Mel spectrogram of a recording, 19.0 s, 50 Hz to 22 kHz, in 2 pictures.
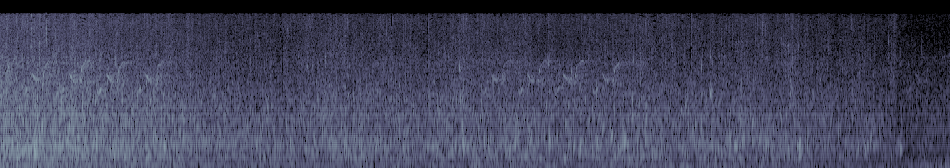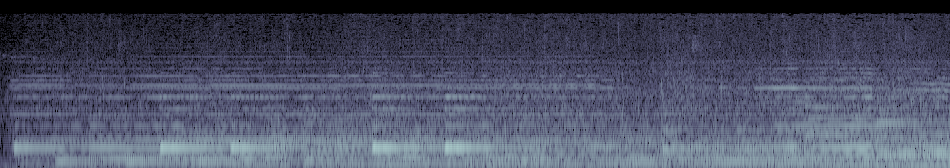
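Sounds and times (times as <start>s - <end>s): stream water rushing: 0.0s - 19.0s
music with sustained tones: 9.6s - 19.0s.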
